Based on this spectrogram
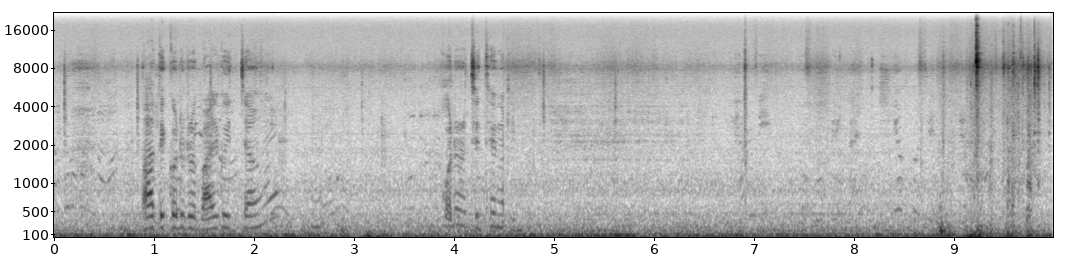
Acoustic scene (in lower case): car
